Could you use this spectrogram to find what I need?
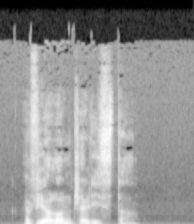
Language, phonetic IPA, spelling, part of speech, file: Polish, [ˌvʲjɔlɔ̃n͇t͡ʃɛˈlʲista], wiolonczelista, noun, Pl-wiolonczelista.ogg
